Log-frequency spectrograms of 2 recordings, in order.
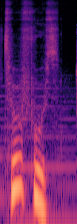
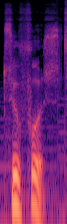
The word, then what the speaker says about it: Zu Fuß: Zu Fuß. – Zu Fuß. – Zu Fuß.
